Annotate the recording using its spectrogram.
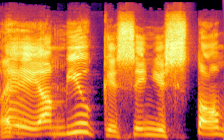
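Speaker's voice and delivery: put-on New York accent. Recalling an old bit about talking things in commercials, put-on New York accent. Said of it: "they always would give it like a New York accent".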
